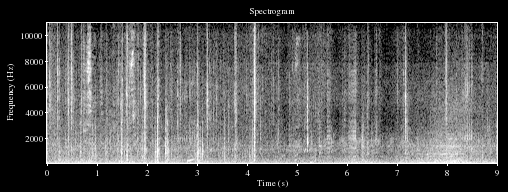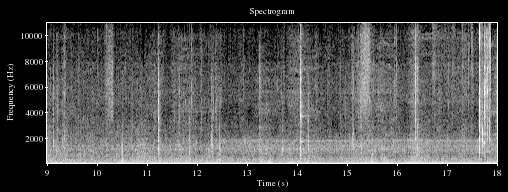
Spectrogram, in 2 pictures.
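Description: Toyota VX 4x4 driving over a rough sandy desert track, heard from inside the cabin: a steady low engine and road rumble with frequent sharp clicks and rattles, and the engine note briefly rising and falling near the middle.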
